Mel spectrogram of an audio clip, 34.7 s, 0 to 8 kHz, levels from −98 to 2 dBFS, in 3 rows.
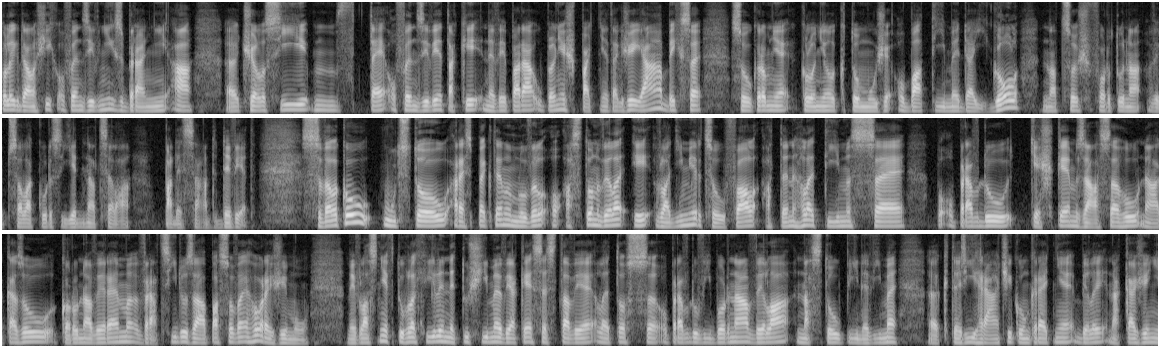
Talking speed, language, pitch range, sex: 135 wpm, Czech, 105-125 Hz, male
